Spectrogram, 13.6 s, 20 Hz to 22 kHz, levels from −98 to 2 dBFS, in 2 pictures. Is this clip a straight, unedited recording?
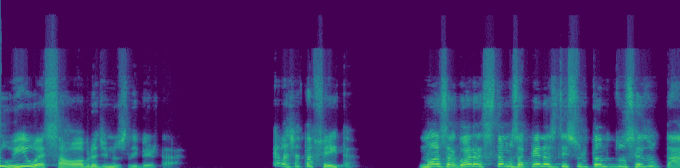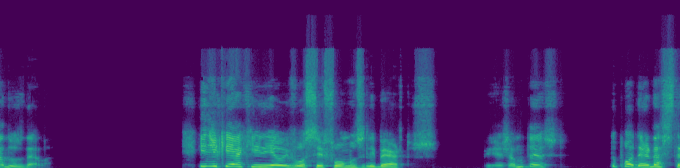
yes; 0 cuts

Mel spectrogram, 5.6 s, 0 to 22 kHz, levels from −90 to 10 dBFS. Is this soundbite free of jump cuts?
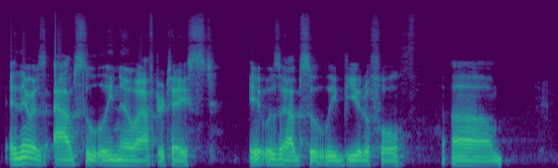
yes; 0 cuts

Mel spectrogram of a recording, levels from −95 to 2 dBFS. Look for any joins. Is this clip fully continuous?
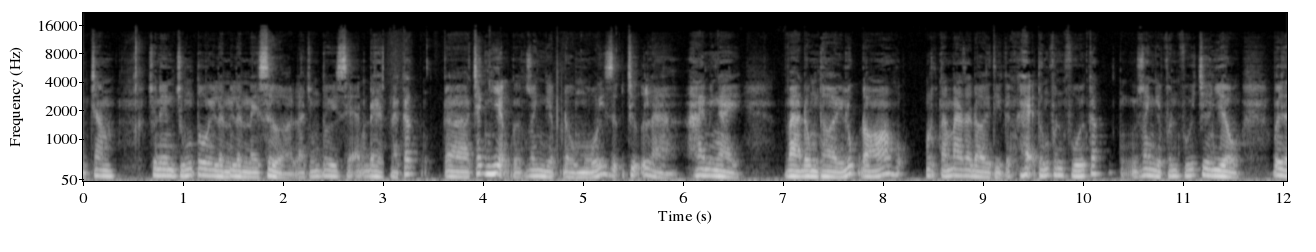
no; 2 cuts; at 1.5 s, 3.0 s

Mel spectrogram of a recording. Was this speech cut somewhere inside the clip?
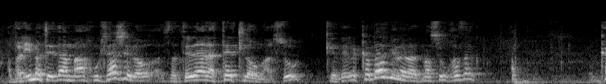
no; 0 cuts

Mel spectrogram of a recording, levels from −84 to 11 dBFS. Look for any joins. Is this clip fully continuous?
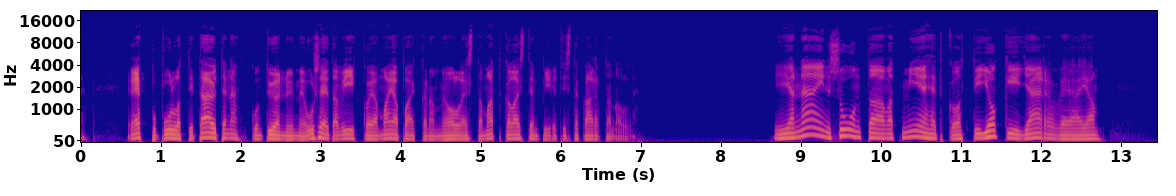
yes; 0 cuts

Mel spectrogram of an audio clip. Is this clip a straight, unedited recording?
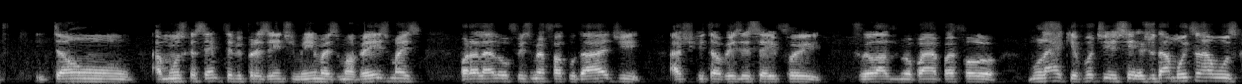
yes; 0 cuts

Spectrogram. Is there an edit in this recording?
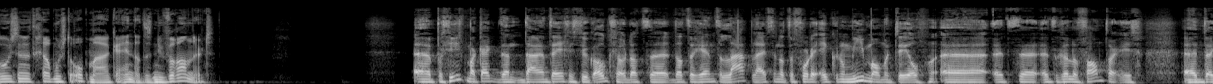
no; 0 cuts

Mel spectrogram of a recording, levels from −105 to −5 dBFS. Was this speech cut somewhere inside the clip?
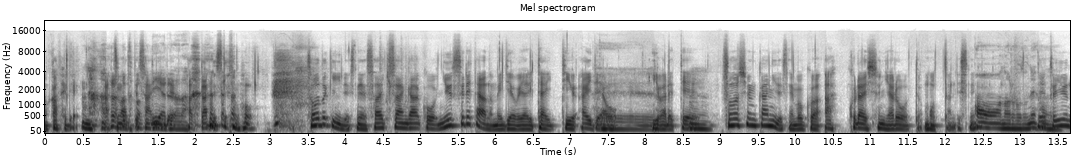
yes; 1 cut; at 9.0 s

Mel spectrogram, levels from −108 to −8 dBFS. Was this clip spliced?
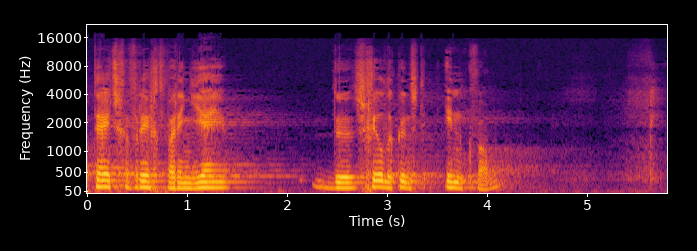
no; 0 cuts

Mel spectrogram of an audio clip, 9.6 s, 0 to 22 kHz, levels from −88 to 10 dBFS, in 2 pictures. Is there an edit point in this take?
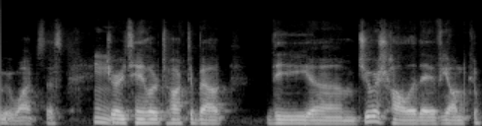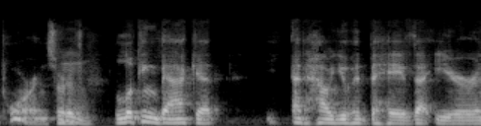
no; 0 cuts

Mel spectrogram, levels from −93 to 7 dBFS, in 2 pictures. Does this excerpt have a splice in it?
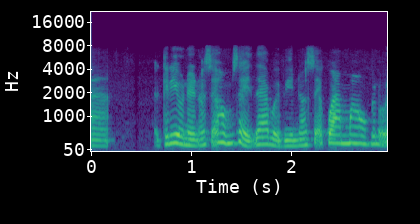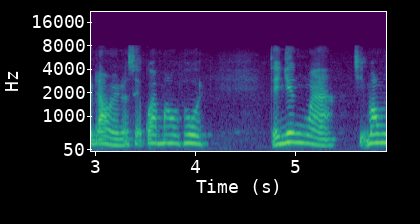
no; 0 cuts

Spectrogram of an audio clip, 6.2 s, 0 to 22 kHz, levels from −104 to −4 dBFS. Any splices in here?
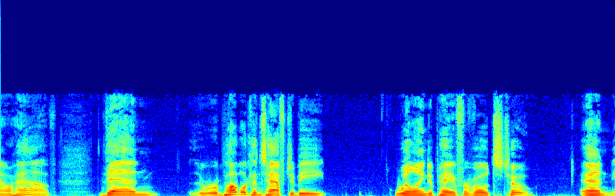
no; 0 cuts

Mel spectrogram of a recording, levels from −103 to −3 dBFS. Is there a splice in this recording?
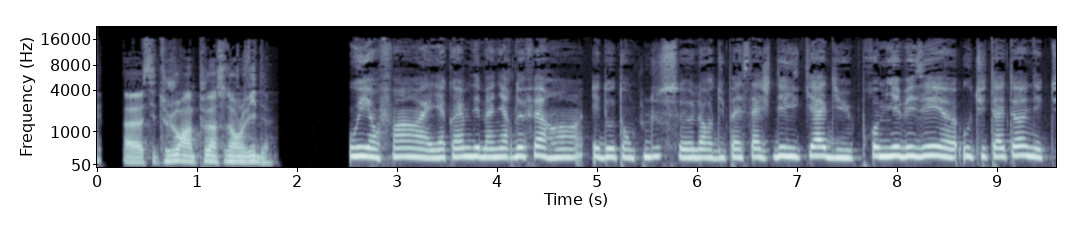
no; 0 cuts

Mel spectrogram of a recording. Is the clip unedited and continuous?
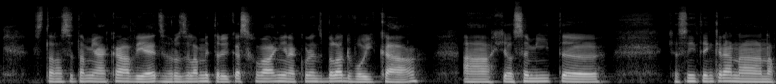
no; 1 cut; at 4.6 s

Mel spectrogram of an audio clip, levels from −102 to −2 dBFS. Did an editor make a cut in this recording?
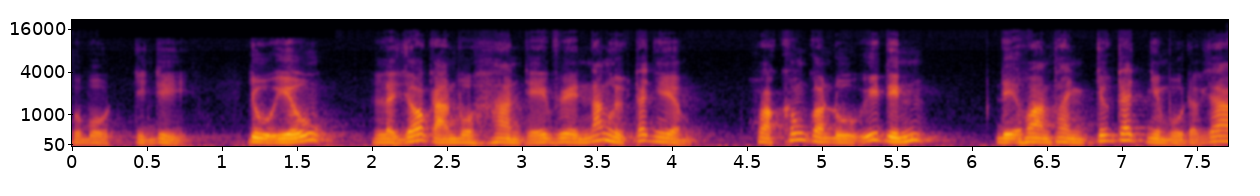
no; 0 cuts

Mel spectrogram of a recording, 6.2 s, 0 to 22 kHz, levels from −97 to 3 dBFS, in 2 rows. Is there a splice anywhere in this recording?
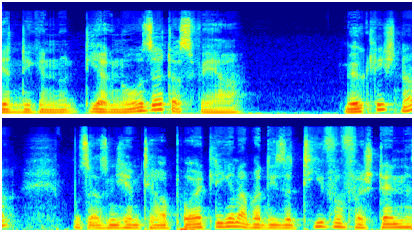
no; 0 cuts

